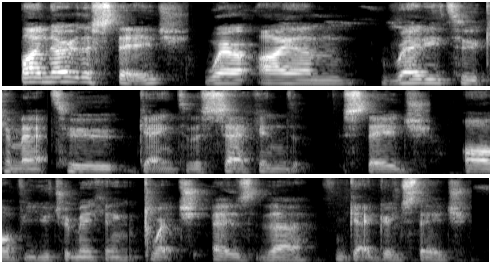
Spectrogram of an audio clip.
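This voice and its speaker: Speaking very slowly with a Scottish accent, a man uses a medium pitch, ordinary pitch variation and big swings in loudness. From Scotland. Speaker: book vlogger. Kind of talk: casual vlog update. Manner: chatty, filler-heavy.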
